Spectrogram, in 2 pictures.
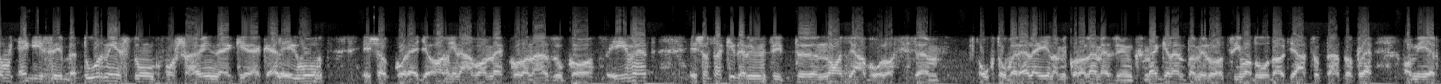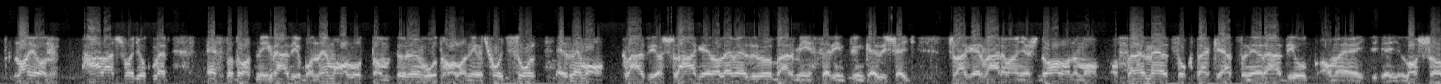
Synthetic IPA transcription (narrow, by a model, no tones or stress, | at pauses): t̪omɦoɟɛɡeːseːbːɛt̪uːrneːst̪uŋkmo̞ʃt̪maːrmind̪ɛŋkinɛkɛleːɡʋo̞lt̪eːʃɒkːo̞ɾɛɟɒɾinaːvɒlmɛkːoɾo̞naːzukɒzeːvɛt̪eːʃɒst̪aːŋkid̪ɛɾylt̪it̪ːnɒɟːaːboːlɒst̪hisɛm | o̞kt̪oːbɛɾɛlɛjeːnɒmiko̞ɾɒlɛmɛzyːŋkmɛɡjɛlɛnt̪ɒmiɾøːlɒt̪siːmɒd̪oːd̪ɒlt̪jaːt̪so̞t̪ːaːt̪oklɛɒmieːrt̪nɒɟo̞n | haːlːaːʃʋɒɟo̞kmɛrt̪ɛst̪ɒd̪ɒlt̪miːɡraːd̪ijoːbɒnːɛmɦɒlːo̞t̪ːɒmøɾø̞ɱvolt̪hɒlːɒniɦo̞cho̞csoːlɛznɛmɒkʋaːziɒʃlaːɡɛɾɒlɛmɛzrøːlbaːrmisɛɾint̪yŋkɛziʃɛɟʃlaːɡɛrvaːɾvaːɲo̞ʒd̪ɒlɦɒnɛmɒːfɛlmɛlt̪so̞kt̪aːkjaːt̪sɒniɒɾaːd̪ijoːt̪ɒ̰mɛjɛ̰ɟlɒʃːɒ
